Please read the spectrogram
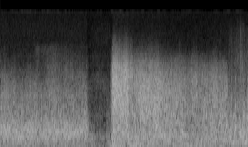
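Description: Heavy gunfire on old archival film sound: steady noisy background, a brief dropout, then a single loud shot or blast about a second in that dies away over about a second.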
